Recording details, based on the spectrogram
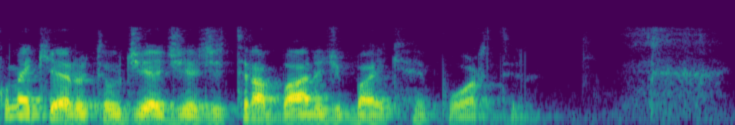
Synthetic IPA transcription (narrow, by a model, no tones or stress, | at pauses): komɛkːiɛːɾɐʊt̪ewd͡ʒiːɐd͡ʒiːɐd̪it̪ɾɐbalːud͡ʒ̪ɪbajkhepɔɾt̪eɾ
